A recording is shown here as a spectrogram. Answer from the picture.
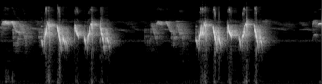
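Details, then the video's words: Bar-winged prinia singing for use as a lure for caged birds: two loud rasping chirp bursts about 1.5 seconds apart, each several rapid buzzy notes, with a faint constant whine underneath. "pancingan ciblek"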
